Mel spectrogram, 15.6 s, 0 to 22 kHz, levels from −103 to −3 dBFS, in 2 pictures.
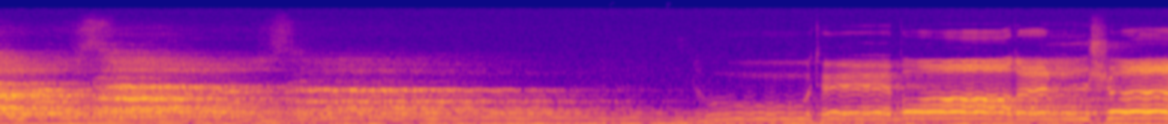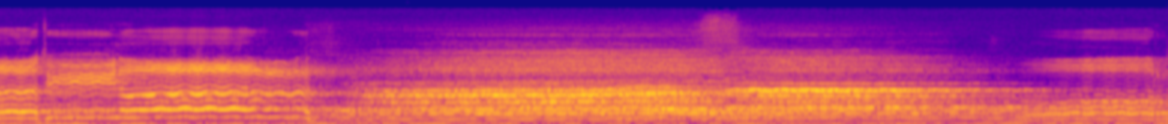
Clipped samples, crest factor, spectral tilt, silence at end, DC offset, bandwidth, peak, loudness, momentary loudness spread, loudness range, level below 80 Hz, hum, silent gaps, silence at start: under 0.1%; 16 dB; -5 dB/octave; 0 s; under 0.1%; 13 kHz; -6 dBFS; -21 LUFS; 19 LU; 17 LU; -40 dBFS; none; none; 0 s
